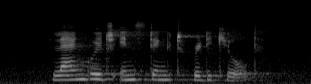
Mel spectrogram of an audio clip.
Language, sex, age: English, female, 20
